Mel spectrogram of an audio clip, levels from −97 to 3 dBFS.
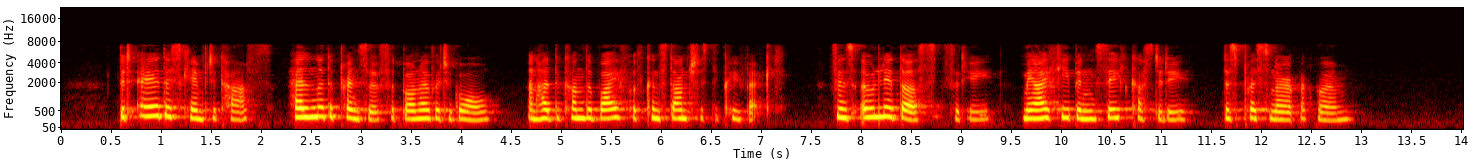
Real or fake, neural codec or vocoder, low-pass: fake; codec, 24 kHz, 0.9 kbps, WavTokenizer, medium speech release version 2; 7.2 kHz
